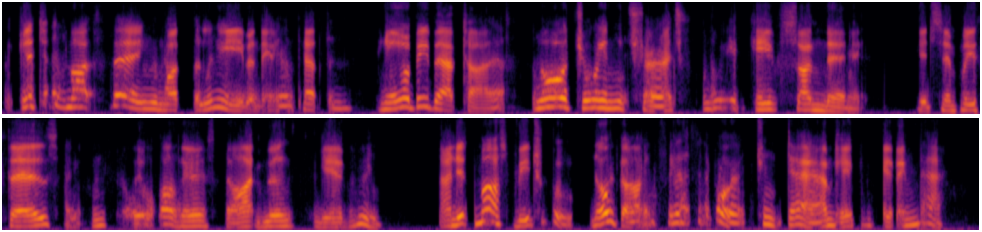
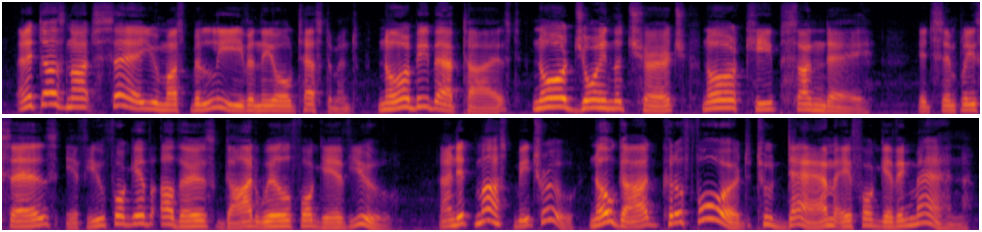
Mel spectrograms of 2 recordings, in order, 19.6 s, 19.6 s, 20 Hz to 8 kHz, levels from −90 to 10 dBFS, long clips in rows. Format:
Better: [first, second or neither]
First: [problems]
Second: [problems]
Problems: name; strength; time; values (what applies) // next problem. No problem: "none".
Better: second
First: noise reduction (neural diffusion model UNIVERSE++)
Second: none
